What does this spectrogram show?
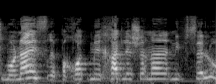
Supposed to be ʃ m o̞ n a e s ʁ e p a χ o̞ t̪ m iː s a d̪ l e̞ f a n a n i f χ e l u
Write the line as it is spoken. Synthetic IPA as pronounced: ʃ m o̞ n a e s ʁ e p a χ o̞ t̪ m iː χ a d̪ l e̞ ʃ a n a n i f s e l u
